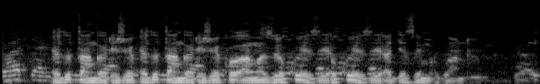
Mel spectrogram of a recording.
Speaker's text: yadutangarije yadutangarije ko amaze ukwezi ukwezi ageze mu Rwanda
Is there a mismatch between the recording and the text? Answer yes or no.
no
